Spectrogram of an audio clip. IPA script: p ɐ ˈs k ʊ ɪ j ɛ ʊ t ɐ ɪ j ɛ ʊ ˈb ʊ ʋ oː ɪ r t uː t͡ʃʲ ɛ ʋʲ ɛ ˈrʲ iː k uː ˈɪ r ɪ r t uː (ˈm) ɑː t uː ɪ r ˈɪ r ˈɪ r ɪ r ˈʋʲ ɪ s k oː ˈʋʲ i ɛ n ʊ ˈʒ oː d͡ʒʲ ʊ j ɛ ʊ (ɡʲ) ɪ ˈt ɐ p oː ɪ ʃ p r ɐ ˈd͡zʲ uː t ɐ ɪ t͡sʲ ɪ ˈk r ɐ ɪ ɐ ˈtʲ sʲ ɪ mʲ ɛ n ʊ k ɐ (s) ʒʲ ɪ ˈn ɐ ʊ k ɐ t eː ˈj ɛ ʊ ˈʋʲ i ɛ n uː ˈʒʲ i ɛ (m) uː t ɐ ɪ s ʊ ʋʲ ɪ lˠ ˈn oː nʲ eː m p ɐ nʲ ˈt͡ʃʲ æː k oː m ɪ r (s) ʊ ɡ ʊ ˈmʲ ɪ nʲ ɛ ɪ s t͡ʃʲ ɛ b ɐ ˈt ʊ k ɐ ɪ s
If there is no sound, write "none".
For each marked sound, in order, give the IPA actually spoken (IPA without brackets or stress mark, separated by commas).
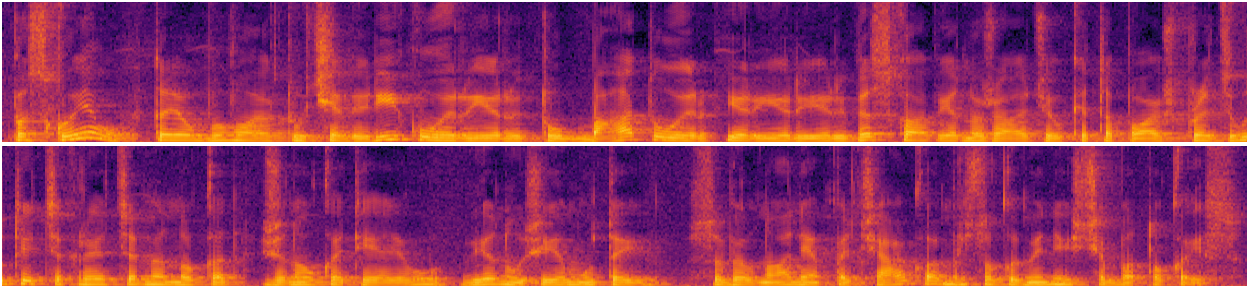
b, kʲ, t, m, s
